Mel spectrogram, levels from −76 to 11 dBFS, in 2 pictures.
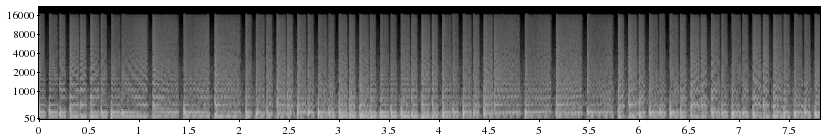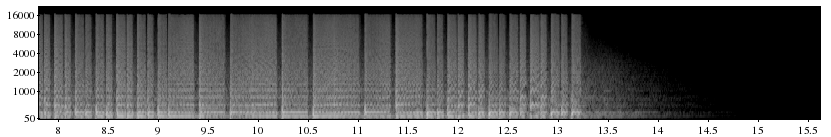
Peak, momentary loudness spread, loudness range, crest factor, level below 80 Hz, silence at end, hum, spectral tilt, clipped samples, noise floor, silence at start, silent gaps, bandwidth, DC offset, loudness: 0 dBFS; 2 LU; 2 LU; 18 dB; -42 dBFS; 1.95 s; none; -4.5 dB/octave; under 0.1%; -90 dBFS; 0 s; none; 17 kHz; 0.3%; -18 LUFS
